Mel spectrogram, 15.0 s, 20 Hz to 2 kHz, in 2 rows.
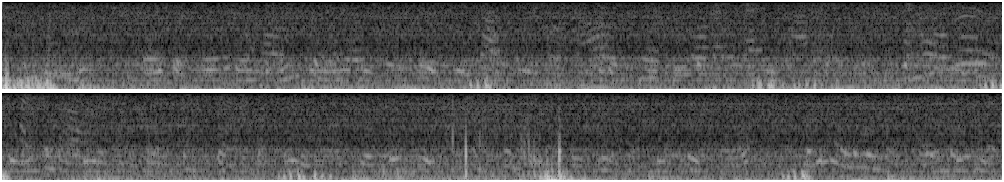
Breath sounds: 0.00-0.47 s: exhalation
0.00-0.47 s: crackles
3.40-3.74 s: exhalation
3.40-3.74 s: crackles
5.57-6.13 s: exhalation
5.57-6.13 s: crackles
7.26-7.66 s: exhalation
7.26-7.66 s: crackles
9.60-9.99 s: exhalation
9.60-9.99 s: crackles
11.46-11.86 s: exhalation
11.46-11.86 s: crackles
13.32-13.72 s: exhalation
13.32-13.72 s: crackles

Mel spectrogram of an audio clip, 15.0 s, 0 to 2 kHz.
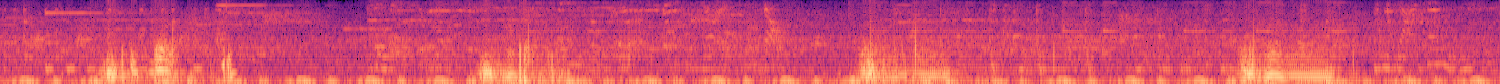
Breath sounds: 0.85-2.45 s: inhalation
0.85-2.45 s: crackles
4.67-6.00 s: inhalation
4.67-6.00 s: crackles
8.52-9.65 s: inhalation
8.52-9.65 s: crackles
12.36-13.70 s: inhalation

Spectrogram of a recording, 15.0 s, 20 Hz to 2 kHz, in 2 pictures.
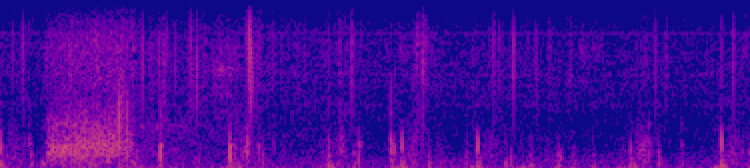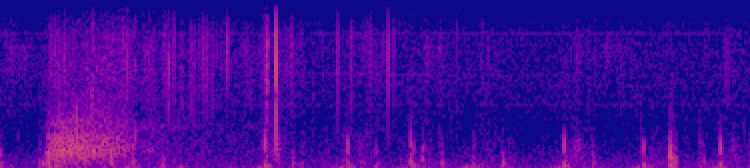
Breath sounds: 0.40-1.31 s: inhalation
7.91-8.87 s: inhalation

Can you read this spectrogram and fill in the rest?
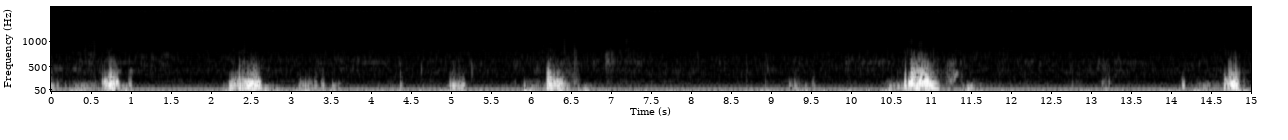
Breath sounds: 0.53-1.05 s: inhalation
2.14-2.66 s: inhalation
2.14-2.66 s: crackles
3.06-3.64 s: exhalation
6.14-6.64 s: inhalation
6.14-6.64 s: crackles
10.66-11.16 s: inhalation
10.66-11.16 s: wheeze
14.64-15.00 s: inhalation
14.64-15.00 s: crackles

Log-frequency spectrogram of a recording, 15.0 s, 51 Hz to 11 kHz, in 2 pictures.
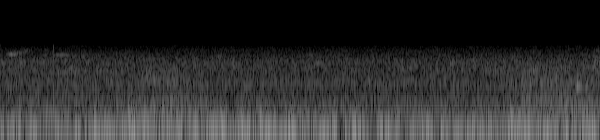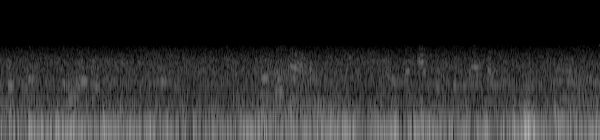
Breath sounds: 1.53-2.89 s: inhalation
6.32-7.52 s: inhalation
10.54-11.75 s: inhalation

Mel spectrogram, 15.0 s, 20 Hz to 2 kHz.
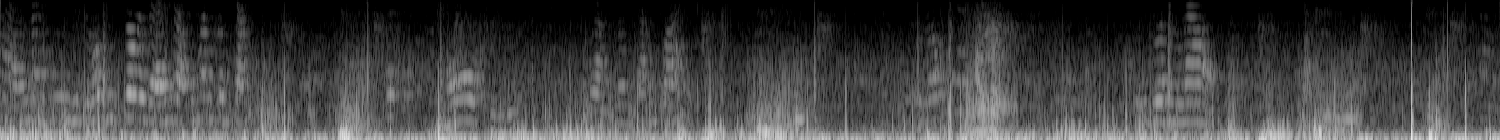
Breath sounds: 9.66-10.21 s: wheeze

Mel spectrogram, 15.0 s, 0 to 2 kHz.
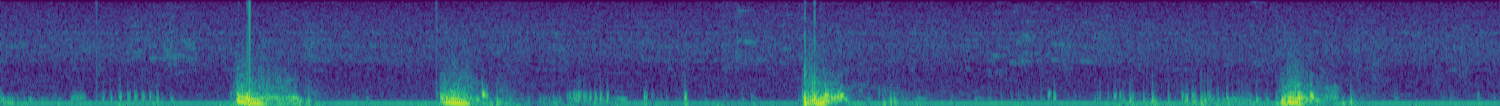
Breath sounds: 2.25-3.20 s: inhalation
2.25-3.20 s: crackles
4.27-5.22 s: exhalation
4.27-5.22 s: crackles
7.90-8.76 s: inhalation
7.90-8.76 s: crackles
12.76-13.62 s: inhalation
12.76-13.62 s: crackles

